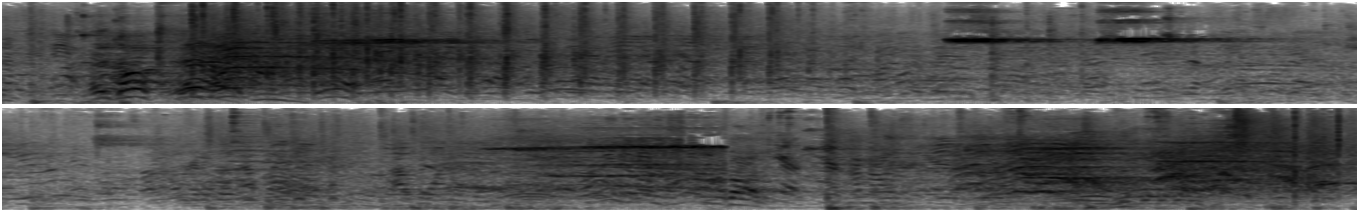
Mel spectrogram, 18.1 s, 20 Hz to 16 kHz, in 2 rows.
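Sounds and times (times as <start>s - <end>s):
crowd chatter: 0.0s - 18.0s
referee whistle blasts: 2.2s - 3.4s, 6.3s - 8.3s, 12.2s - 13.9s.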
